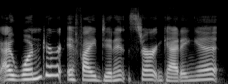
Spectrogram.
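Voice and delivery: usual speaking voice

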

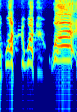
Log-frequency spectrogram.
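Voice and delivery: very high, laughing cry of what; laughing disbelief. Real, not acted. Host laughs at the convict's outburst in high disbelief. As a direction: squeal out the disbelief.

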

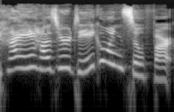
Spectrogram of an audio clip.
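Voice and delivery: high, mock-friendly small talk; fake chipper greeting. Mocking LA small talk to strangers, fake chipper. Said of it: "I'd rather that than, like".

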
